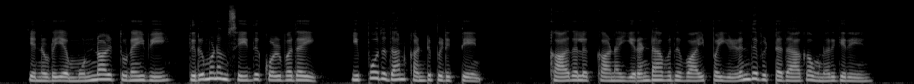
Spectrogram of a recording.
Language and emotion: Tamil, sad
